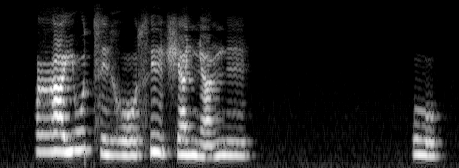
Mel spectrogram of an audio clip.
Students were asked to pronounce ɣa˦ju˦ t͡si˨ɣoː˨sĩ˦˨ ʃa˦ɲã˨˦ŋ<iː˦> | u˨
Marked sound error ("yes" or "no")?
no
